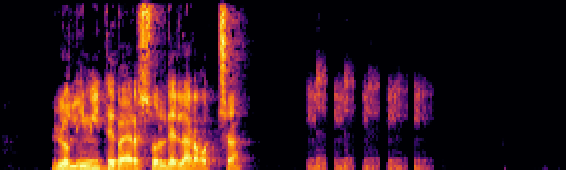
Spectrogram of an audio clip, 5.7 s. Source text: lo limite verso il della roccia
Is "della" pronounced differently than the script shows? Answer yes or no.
no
